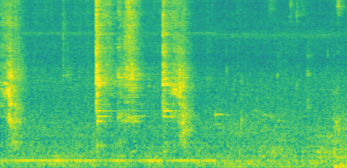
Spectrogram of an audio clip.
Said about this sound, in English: Stir fry over medium heat and continue to mix until the prawn is cooked.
